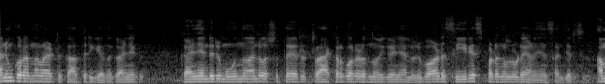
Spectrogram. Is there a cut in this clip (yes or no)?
no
